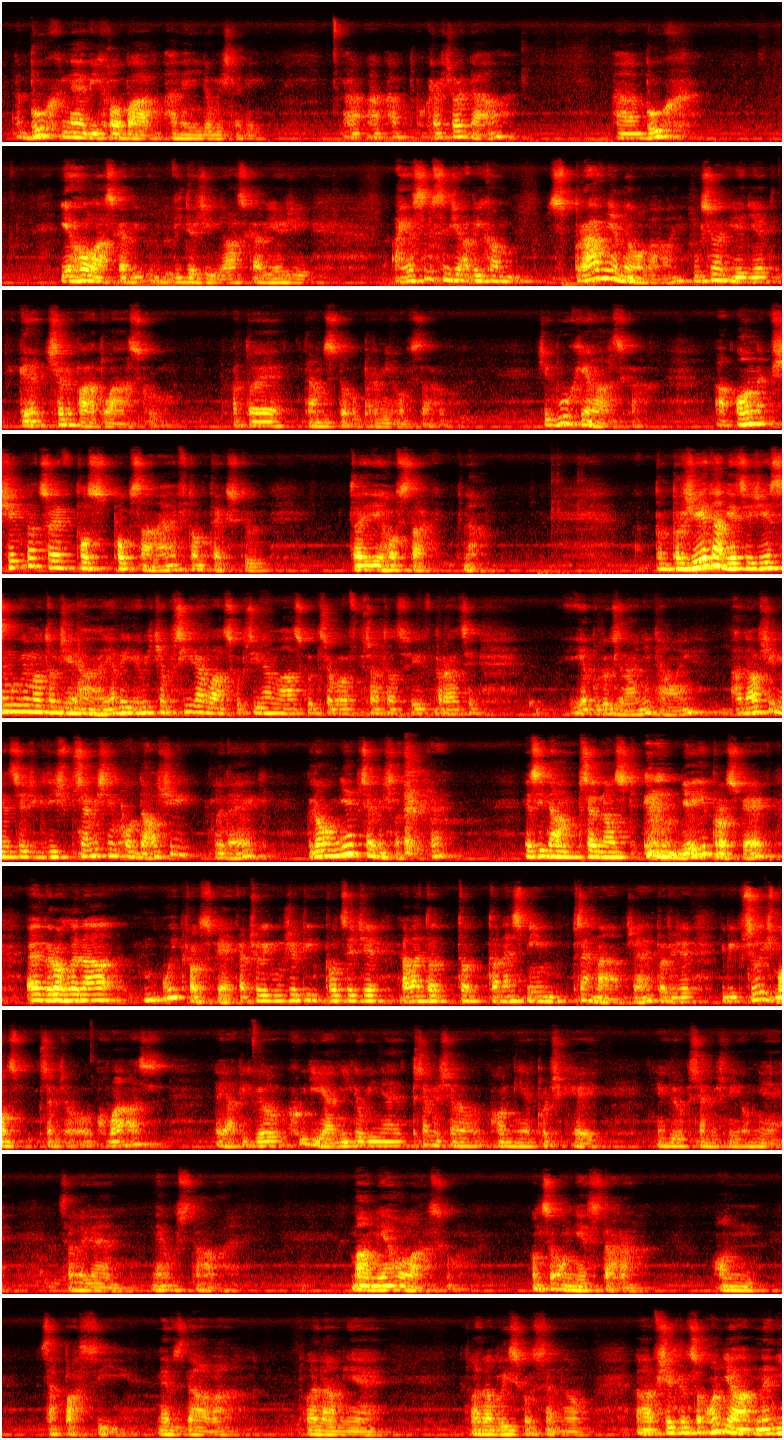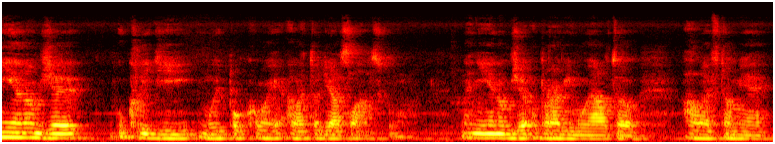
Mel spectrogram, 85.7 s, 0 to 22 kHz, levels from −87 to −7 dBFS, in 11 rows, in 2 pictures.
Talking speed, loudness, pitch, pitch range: 135 wpm, -28 LUFS, 120 Hz, 105-140 Hz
